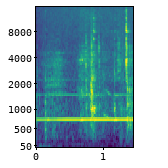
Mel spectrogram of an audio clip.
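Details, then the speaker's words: Mustang convertible with new top rams: the hydraulic pump gives a thin, hollow, airy whine as if empty while cycling, and keeps absorbing the fluid being added by syringe. Convertible top hydraulic pump low on fluid. "it sounds like it just consumes all that liquid"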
